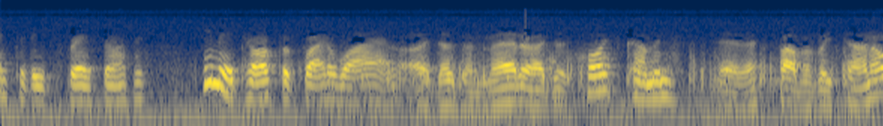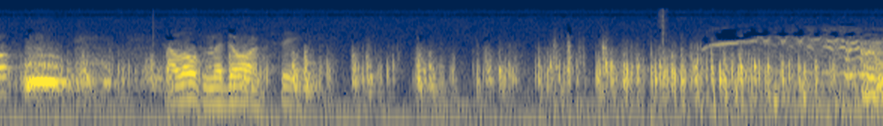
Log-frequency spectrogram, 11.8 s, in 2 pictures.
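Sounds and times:
speech: 0.0 - 8.4
hooves clip-clopping: 3.3 - 11.7
horse whinnying: 10.3 - 11.7.

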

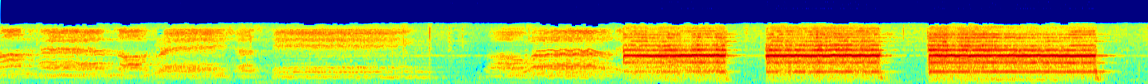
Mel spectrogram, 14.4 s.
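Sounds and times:
prison whistle blasts: 7.8 - 14.1.

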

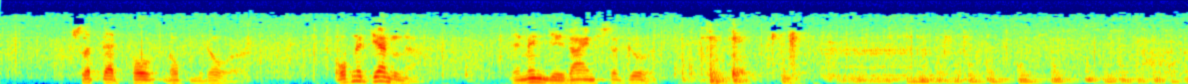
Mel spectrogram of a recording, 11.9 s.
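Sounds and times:
speech: 0.8 - 2.6, 3.4 - 4.3, 5.1 - 7.2
distant tom-tom drums: 6.6 - 11.8.

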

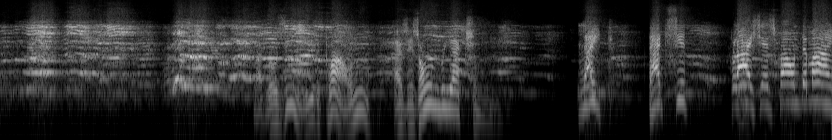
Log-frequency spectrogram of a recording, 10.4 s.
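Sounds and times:
crowd of captives screaming: 0.0 - 6.7
speech: 3.2 - 6.3, 7.2 - 10.3.

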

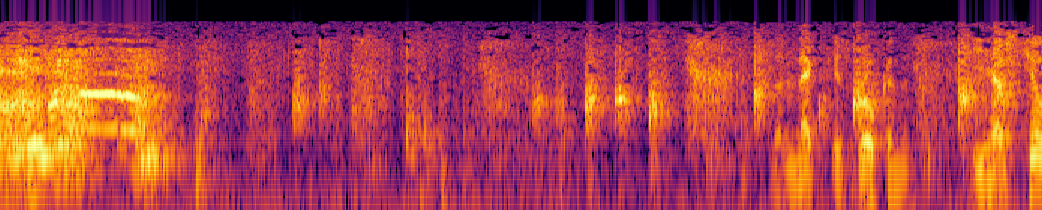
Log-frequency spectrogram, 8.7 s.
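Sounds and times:
bull deer bellowing: 0.0 - 1.5
bull deer bodies and antlers knocking and clattering: 2.4 - 8.6
speech: 6.8 - 8.6.

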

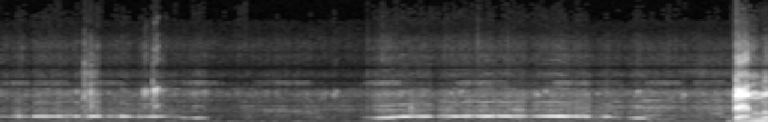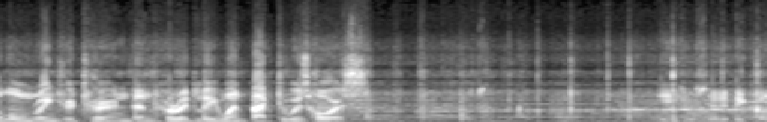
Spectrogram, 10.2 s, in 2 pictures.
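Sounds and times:
person imitating owl hoots as a signal: 0.0 - 5.0
speech: 4.9 - 7.9, 9.8 - 10.2.

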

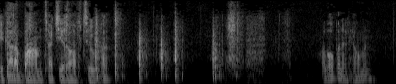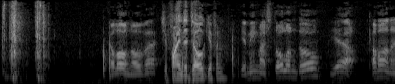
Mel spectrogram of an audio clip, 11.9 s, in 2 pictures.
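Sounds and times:
speech: 0.0 - 1.8, 4.8 - 5.7, 7.6 - 11.8
soft shuffle: 0.0 - 4.5
footsteps creeping up stairs, radio drama sound effect: 0.1 - 3.4.

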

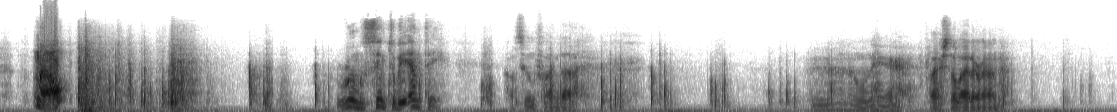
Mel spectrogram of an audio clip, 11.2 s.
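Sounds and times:
speech: 0.4 - 0.7, 3.4 - 4.5, 5.2 - 6.0, 9.4 - 10.2
door being kicked open: 0.4 - 3.4.

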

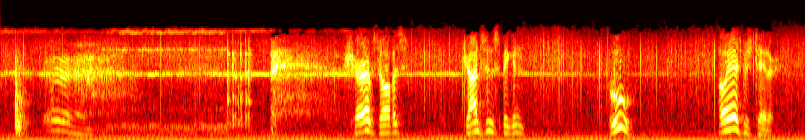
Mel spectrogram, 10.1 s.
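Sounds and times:
telephone ringing on a desk: 0.0 - 6.8
speech: 4.4 - 5.2, 5.8 - 6.7, 7.6 - 8.0, 9.0 - 9.8.

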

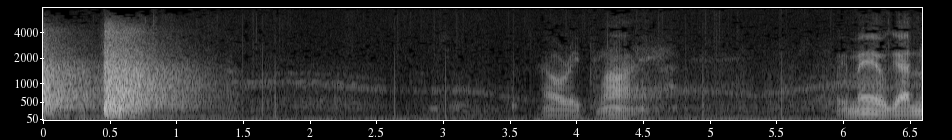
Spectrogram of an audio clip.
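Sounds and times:
gunshot in a radio drama: 0.0 - 1.2
speech: 4.0 - 4.7, 6.0 - 6.5.

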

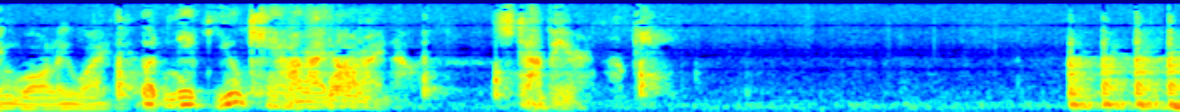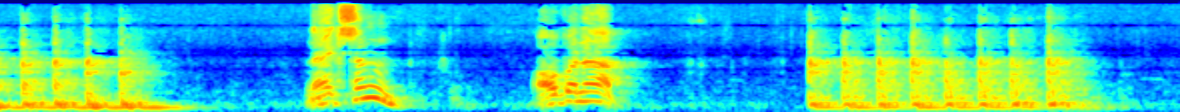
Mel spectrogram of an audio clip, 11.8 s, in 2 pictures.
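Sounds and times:
speech: 0.2 - 3.3, 7.4 - 8.0, 8.6 - 9.1
knocking on a door: 5.3 - 6.8, 9.9 - 11.5.

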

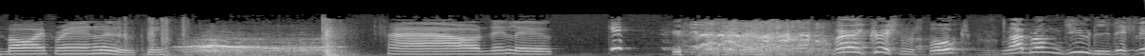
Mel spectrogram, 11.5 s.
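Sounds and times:
speech: 0.0 - 2.9, 3.9 - 11.4
door creaking open: 1.6 - 3.6
door slamming shut: 3.1 - 3.6
laughter: 6.7 - 8.4.

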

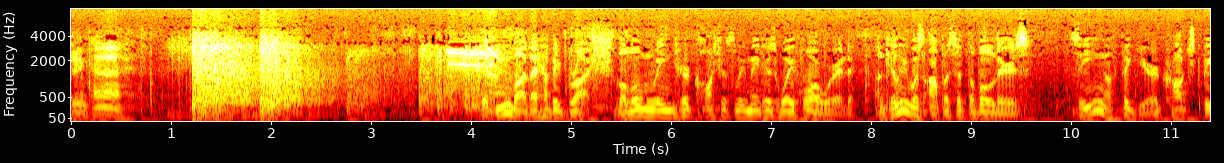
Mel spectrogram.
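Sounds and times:
speech: 0.2 - 0.7, 4.3 - 11.3
gunshots fired in a radio drama: 0.9 - 4.8.

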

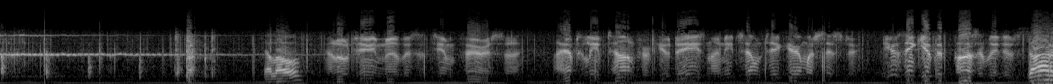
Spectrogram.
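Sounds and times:
telephone ringing inside a house with electronic bell tone: 0.0 - 3.3
speech: 2.6 - 10.5.

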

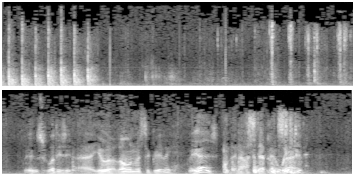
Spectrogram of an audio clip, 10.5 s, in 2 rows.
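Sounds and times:
knocking on a door: 0.0 - 1.5
low steady hum: 0.0 - 10.5
speech: 5.7 - 10.0.

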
